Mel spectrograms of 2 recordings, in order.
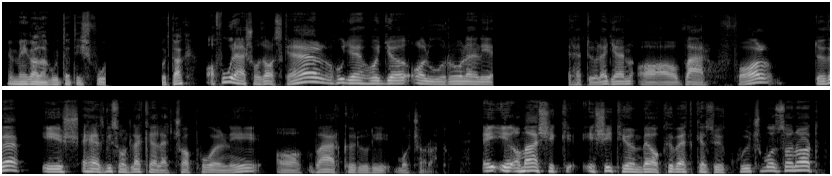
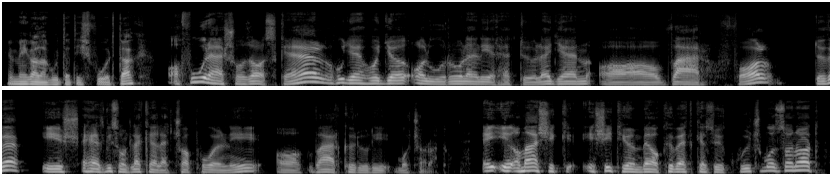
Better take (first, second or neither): second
